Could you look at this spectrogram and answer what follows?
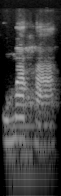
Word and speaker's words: Omaha: a thousand years and so the city of omaha is actually named after my tribe it's pronounced umaha and nebraska is pronounced nebraska it means for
